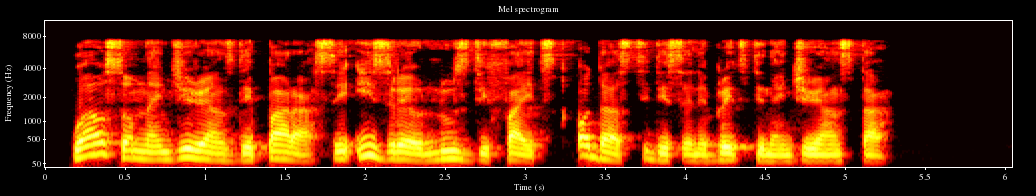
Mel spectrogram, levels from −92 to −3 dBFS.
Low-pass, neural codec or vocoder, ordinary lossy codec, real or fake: 7.2 kHz; codec, 16 kHz, 16 kbps, FreqCodec, larger model; none; fake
